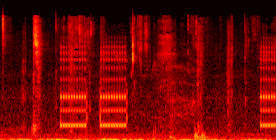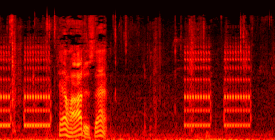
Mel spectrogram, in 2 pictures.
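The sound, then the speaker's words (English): An outgoing phone call rings in a double-burst pattern, repeating three times at steady intervals, with the line engaged, while people talk and murmur over it. The rings sound clear. “Ringing once, engaged. Ringing a second time.”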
